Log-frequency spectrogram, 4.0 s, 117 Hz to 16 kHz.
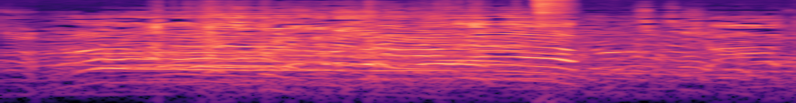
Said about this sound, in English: That's all the Republicans at the press conference booing down the reporter who started her question with, Mr. Johnson, you helped lead the effort to overturn the 2020 elections. What do you? And that's all she got out before they booed him down.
